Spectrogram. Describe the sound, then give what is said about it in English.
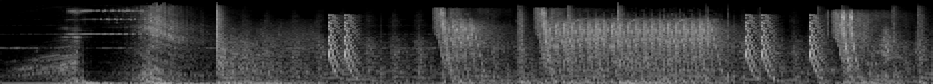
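Gunfire from a warship: a loud, dense barrage of sharp blasts and crashing bursts that follow one another almost without pause through the whole stretch. “Ockender warship, cease fire, cease fire. Stop shooting.”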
